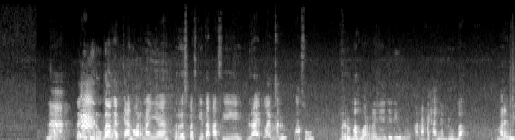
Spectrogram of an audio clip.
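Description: A young woman speaks cheerfully and with animation close by.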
